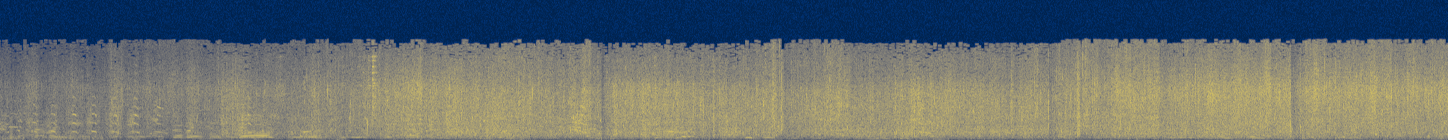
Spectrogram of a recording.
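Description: A large fish thrashes and splashes loudly at the surface.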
